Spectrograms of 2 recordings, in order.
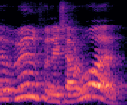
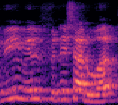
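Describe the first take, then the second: First: "we will" merged into one syllable, we'll; stylish contraction. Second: Said in the usual way. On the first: Shown as a demonstration. Teacher gives the short version to learners, "we will" contracted. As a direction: run "we will" together as we'll. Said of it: "तो हम बोलेंगे". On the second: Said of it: "अगर हमें बोलना है".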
